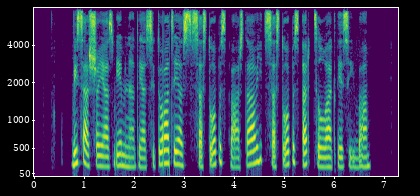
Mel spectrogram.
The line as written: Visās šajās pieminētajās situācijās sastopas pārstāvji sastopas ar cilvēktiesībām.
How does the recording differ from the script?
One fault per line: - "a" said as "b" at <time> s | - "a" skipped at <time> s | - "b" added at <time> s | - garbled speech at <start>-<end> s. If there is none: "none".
none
